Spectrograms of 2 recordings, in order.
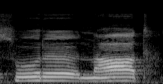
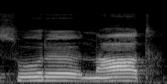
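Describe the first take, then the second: First: Sur and nath are said as separate words. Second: Sur and nath are said as separate words.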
